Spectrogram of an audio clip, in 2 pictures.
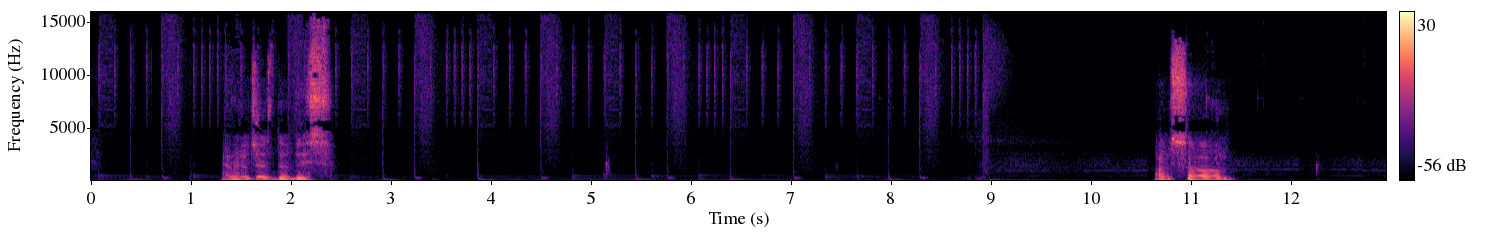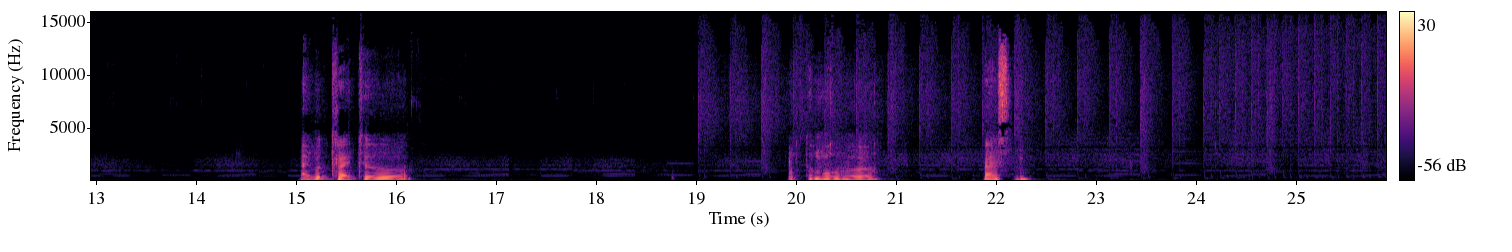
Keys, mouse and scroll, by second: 0.7 click, 1.4 click, 2.2 shift+click, 2.6 shift+click, 3.4 c, 5.5-7.0 middle drag, 7.0 shift+click, 7.3 shift+click, 7.8 shift+click, 8.5 shift+click, 8.8-10.8 middle drag, 10.8 shift+click, 11.1 shift+click, 11.6 shift+click, 12.1 shift+click, 12.6 shift+click, 13.1 shift+click, 13.7 shift+click, 14.2-16.1 shift+middle drag, 16.1 shift+click, 16.6 shift+click, 17.6 shift+click, 17.9-18.9 middle drag, 18.9 shift+click, 19.7-22.5 middle drag, 22.5 p, 23.8-24.2 scroll down 2, 24.2-25.9 middle drag.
